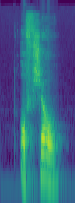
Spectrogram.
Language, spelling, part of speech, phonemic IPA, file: Dutch, of zo, adverb, /ɔfˈzo/, Nl-of zo.ogg
- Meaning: or something, or so; indicates indifference to the exact details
